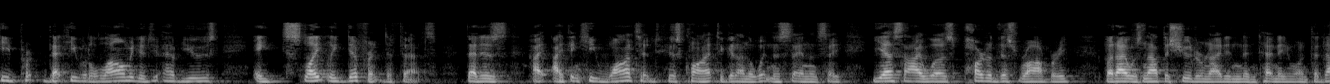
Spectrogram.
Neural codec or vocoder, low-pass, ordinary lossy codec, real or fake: none; 7.2 kHz; AAC, 32 kbps; real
